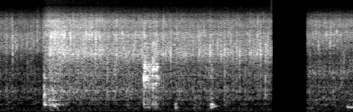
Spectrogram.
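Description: Katla fish fries in hot oil with a steady, loud crackling sizzle close by, a few scrapes of stirring mixed in, broken by a brief cut to silence near the end; no voices.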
